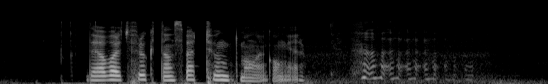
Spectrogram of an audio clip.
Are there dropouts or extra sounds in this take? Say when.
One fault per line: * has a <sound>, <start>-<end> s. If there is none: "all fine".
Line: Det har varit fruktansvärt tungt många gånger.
* has a laugh, 3.3-4.8 s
